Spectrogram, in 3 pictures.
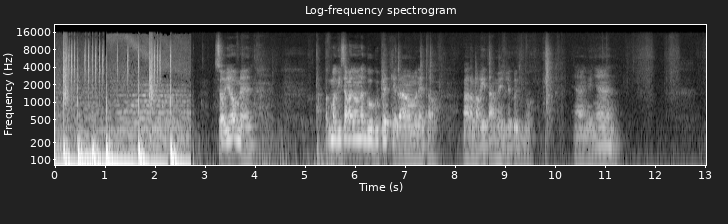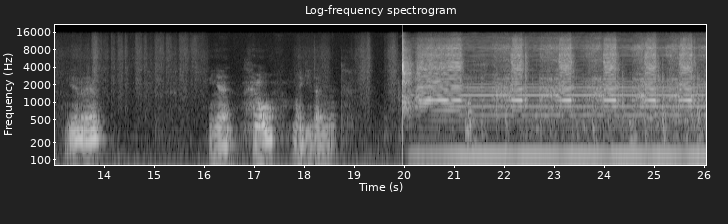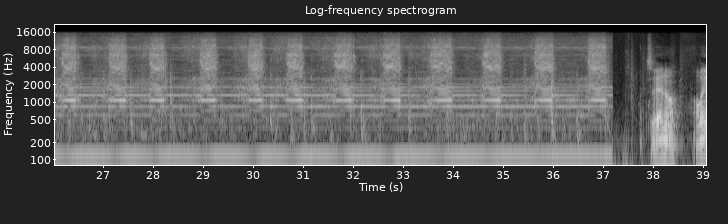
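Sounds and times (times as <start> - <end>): electric hair clippers buzzing: 20.0 - 37.2.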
